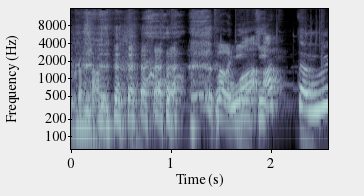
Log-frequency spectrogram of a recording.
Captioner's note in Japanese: 笑い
